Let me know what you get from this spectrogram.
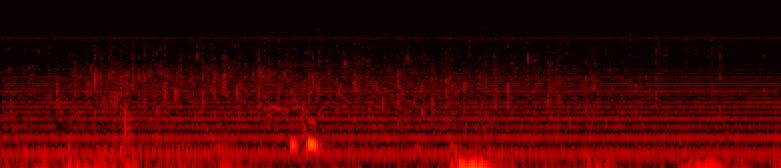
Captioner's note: everybody clapping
